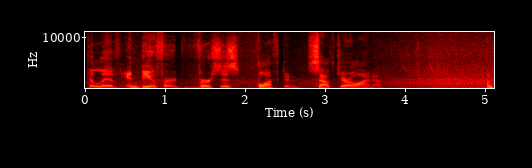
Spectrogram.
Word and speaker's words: Beaufort: It's pronounced Beaufort, so not Beaufort. I know it looks like Beaufort, but it's Beaufort down here.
